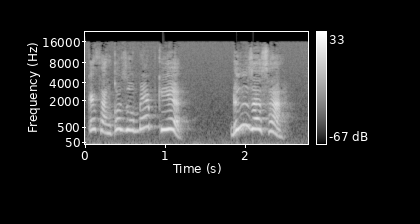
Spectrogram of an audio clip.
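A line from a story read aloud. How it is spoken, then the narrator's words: Shouting. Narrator (Vietnamese): thầy đội la lên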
